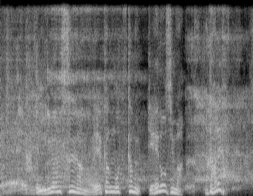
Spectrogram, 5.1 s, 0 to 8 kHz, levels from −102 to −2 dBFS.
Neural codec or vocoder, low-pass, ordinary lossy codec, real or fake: codec, 16 kHz, 4 kbps, FunCodec, trained on LibriTTS, 50 frames a second; none; none; fake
